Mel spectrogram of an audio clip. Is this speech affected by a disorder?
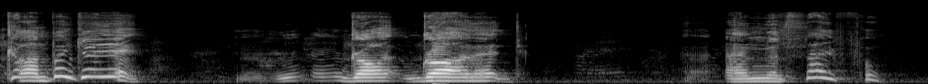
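Yes: cerebral palsy; speech a little unclear.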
